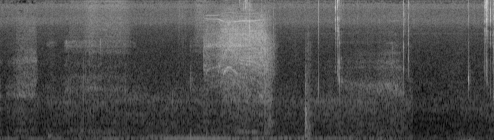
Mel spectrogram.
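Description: A power tool drives screws into a wooden mock-up prototype, with a faint motor whir rising and cutting off in a short burst, then scattered clicks and handling knocks in a quiet room.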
